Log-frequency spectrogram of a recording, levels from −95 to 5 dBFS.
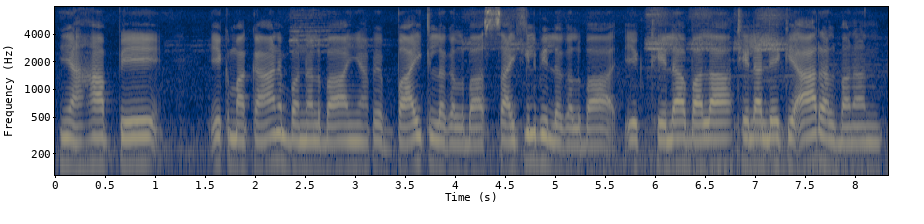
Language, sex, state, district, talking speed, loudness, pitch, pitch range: Bajjika, male, Bihar, Vaishali, 165 wpm, -38 LUFS, 140 Hz, 135-150 Hz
